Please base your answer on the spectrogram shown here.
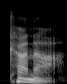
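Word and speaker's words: Kanawha: moved into the area the first H sound in the name was dropped now it is just pronounced Kana Charleston enjoyed steady growth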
